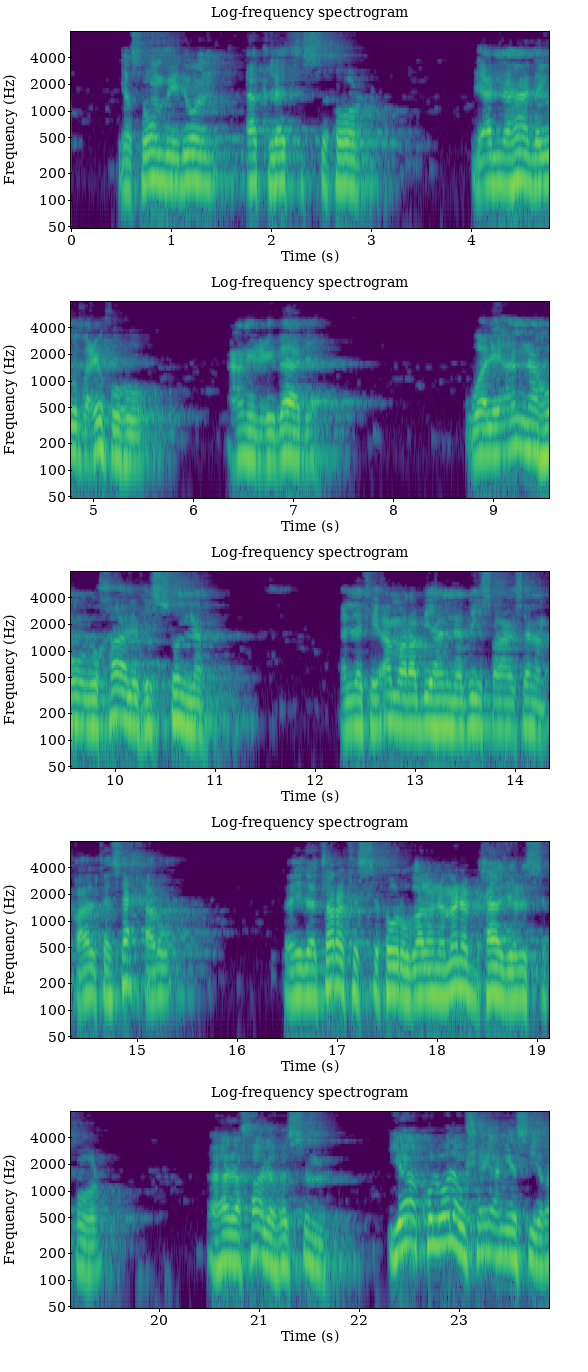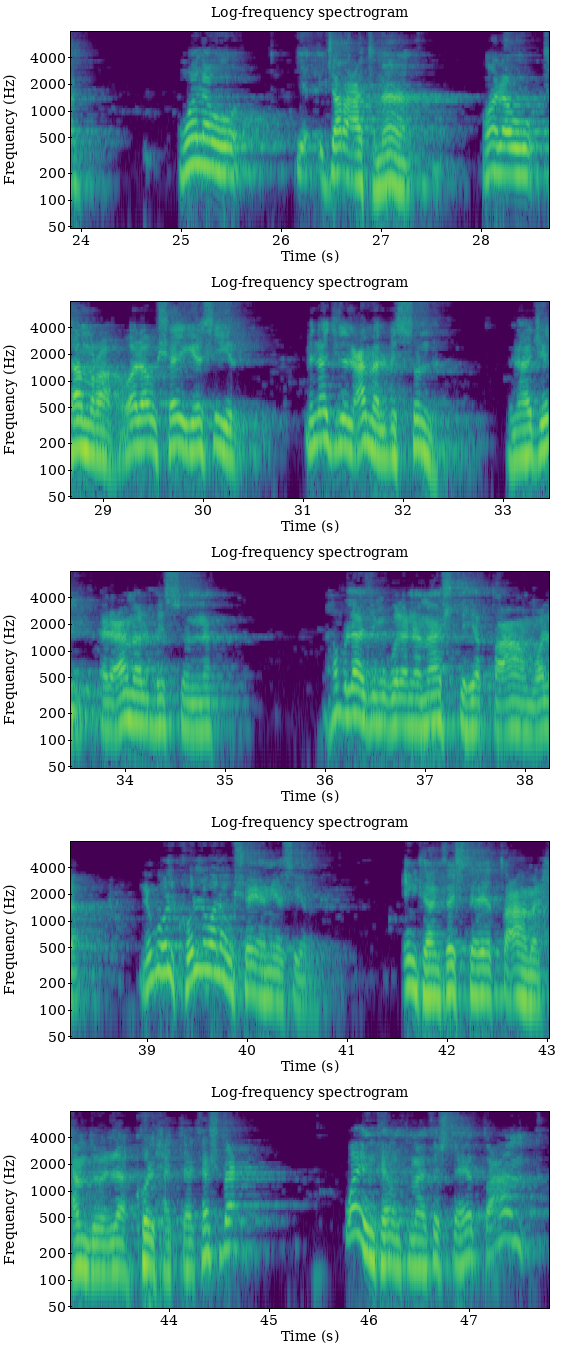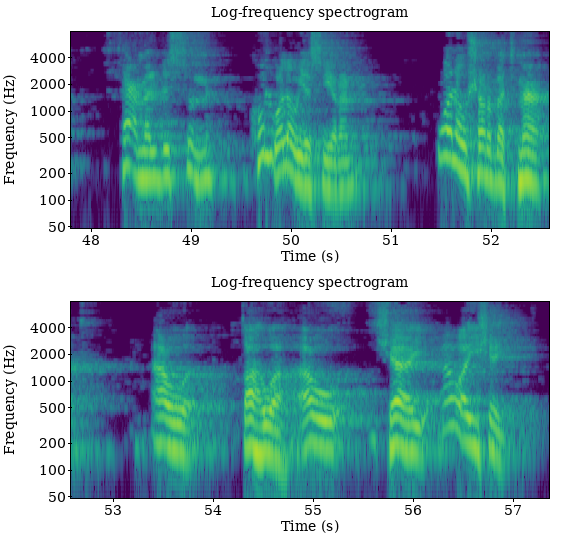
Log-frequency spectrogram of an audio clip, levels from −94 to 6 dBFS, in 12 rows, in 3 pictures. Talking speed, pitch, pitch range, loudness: 100 wpm, 160 Hz, 145-195 Hz, -20 LUFS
